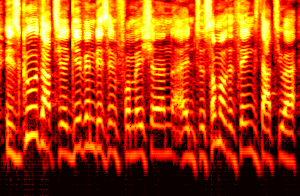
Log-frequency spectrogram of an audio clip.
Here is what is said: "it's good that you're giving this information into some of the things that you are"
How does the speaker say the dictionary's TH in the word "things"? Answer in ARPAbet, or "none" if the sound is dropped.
TH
